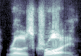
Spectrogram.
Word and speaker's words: Rose Croix: Rose Croix is French for Rosy Cross, but more often than not, in Masonic circles is pronounced Rose Croix.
